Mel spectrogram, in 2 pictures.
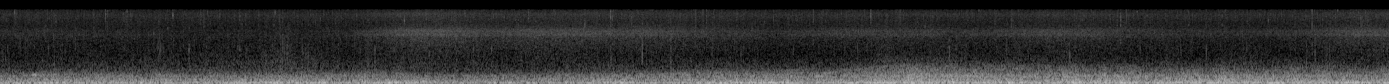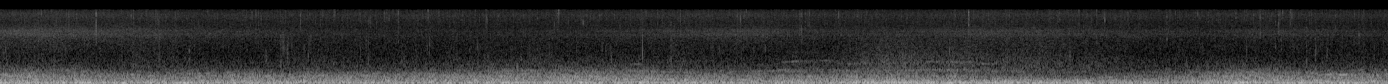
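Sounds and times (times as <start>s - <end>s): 
snow blizzard wind roaring: 0.1s - 27.7s
faint whistling gusts: 20.3s - 25.1s.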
